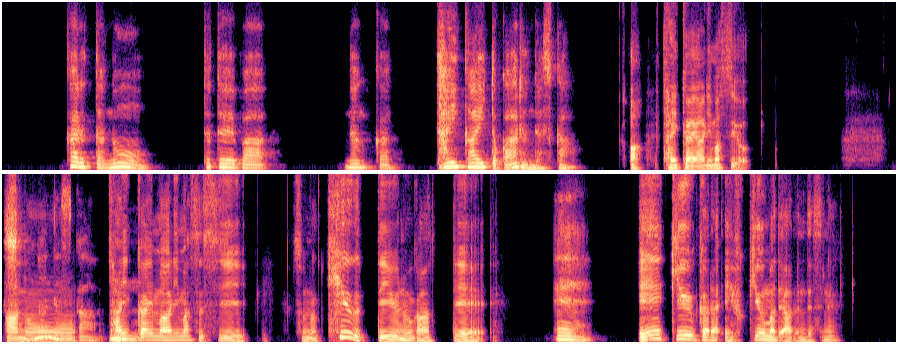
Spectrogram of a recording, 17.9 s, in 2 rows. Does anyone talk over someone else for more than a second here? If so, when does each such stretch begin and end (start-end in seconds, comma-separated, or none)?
9.0-10.4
